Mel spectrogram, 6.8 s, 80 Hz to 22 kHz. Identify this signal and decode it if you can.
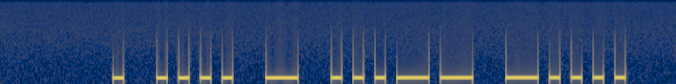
Morse code, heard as a keyed tone, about 11 wpm, 400 Hz. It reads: EHT36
